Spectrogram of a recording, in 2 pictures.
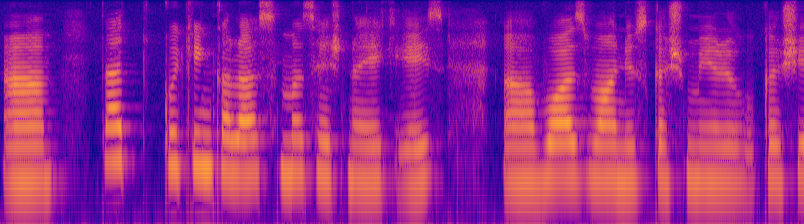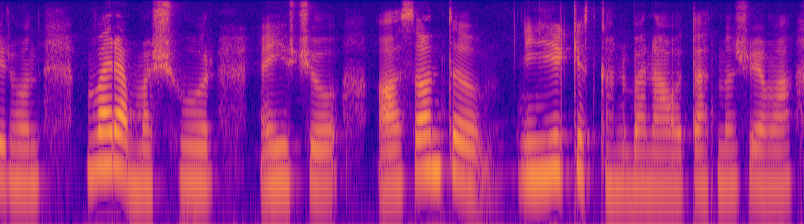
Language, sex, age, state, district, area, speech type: Kashmiri, female, 18-30, Jammu and Kashmir, Bandipora, rural, spontaneous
